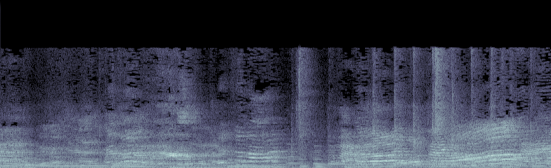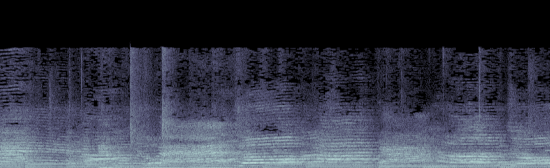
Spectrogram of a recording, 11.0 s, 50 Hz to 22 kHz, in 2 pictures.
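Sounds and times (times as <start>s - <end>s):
young children chattering: 0.0s - 6.6s
music playing: 0.0s - 11.0s.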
